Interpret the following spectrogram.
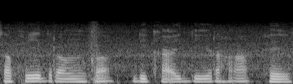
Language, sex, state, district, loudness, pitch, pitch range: Hindi, male, Chhattisgarh, Raipur, -20 LUFS, 135 Hz, 130-140 Hz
